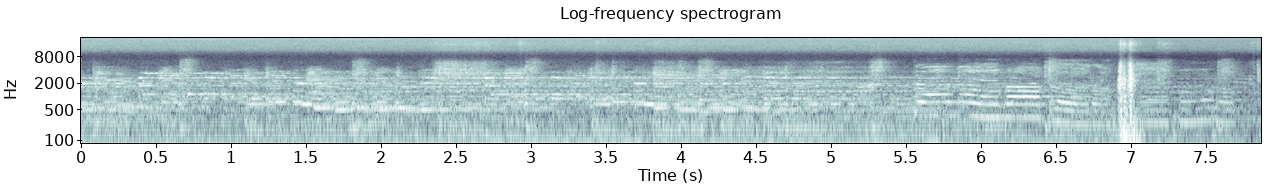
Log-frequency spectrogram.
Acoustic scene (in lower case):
car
